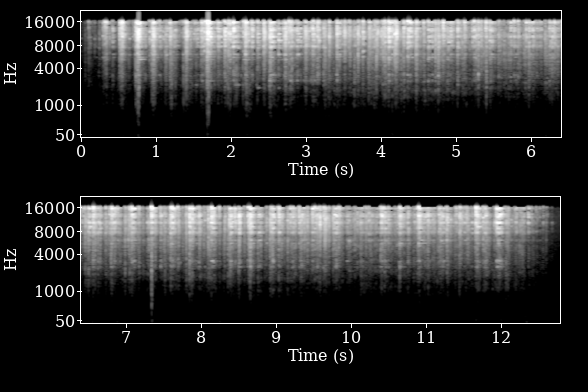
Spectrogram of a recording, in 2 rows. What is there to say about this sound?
Rattling keys sound (from left to right)
The sound of rattling keys recorded in stereo.
Recorded with Zoom H1 built in microphones.
No eq or any other effect applied.
Enjoy!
